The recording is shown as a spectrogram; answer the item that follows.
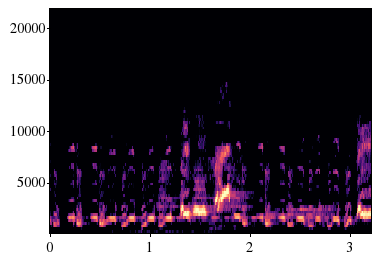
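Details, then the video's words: White-rumped shama, called fire shama, singing in many voices: a rapid run of short varied whistled notes repeated about three per half second, with brighter higher whistles midway and a low background hum. "chòe Lửa hót nhiều giọ"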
